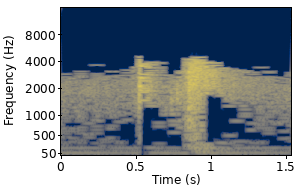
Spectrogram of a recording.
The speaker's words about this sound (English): I'll just close the front door here so the cold air don't get into Big John's house.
